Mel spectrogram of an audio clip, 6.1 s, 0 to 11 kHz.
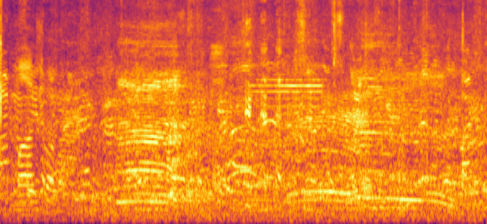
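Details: Sahiwal bull or heifer calf at a busy cattle market serving Barishal farmers, 19 August: two long, level moos, the second sustained and slowly falling, beneath loud bargaining voices and crowd noise.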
